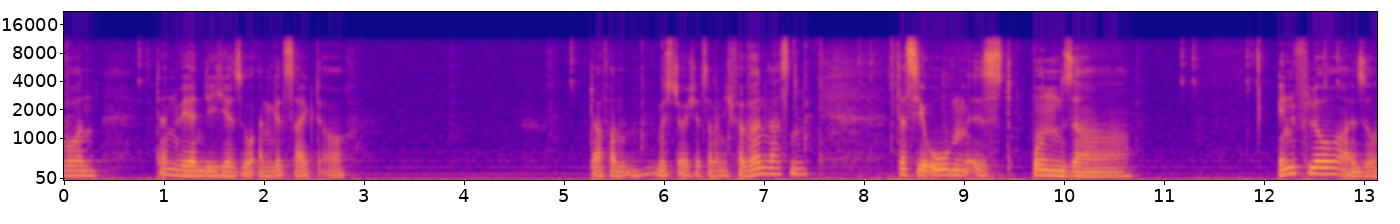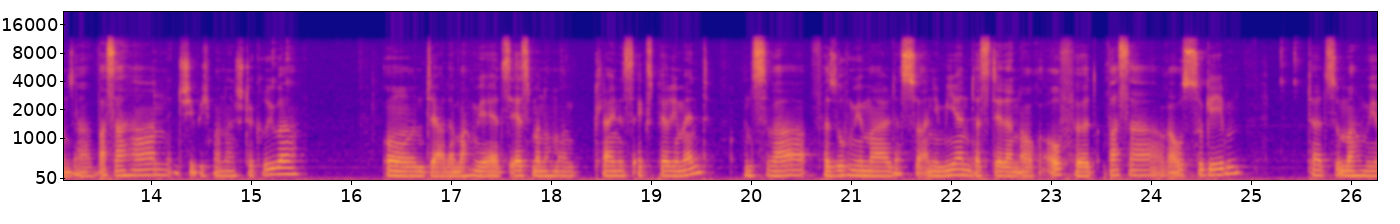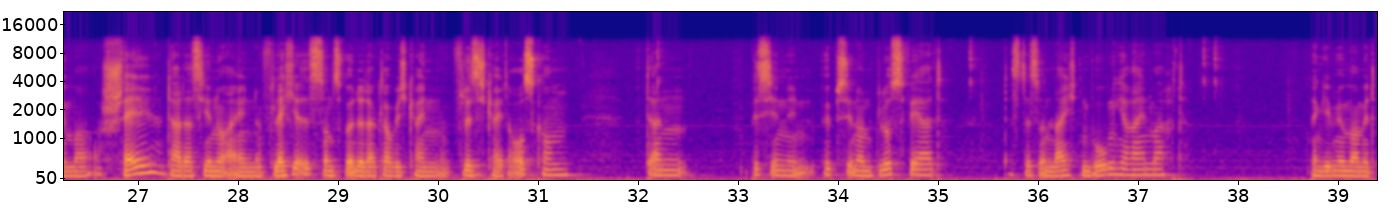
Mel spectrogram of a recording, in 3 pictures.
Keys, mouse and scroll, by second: 0.8-5.5 drag, 5.8 shift+middle click, 6.7 shift+middle click, 8.0 right click, 8.6 KP_1, 8.9-9.8 scroll down 1, 9.8 KP_3, 10.3-10.7 scroll up 1, 10.7 shift+middle click, 11.2 click, 14.5 g, 15.3 click, 19.0 scroll down 1, 19.2-25.1 scroll up 1, 25.3-35.6 drag.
